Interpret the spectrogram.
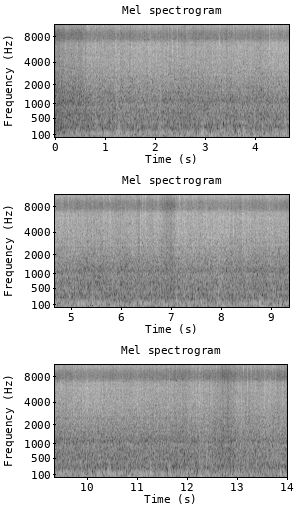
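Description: Heavy rain pounding on a car's roof and windshield, heard from inside the cabin: a steady, dense rush with a low rumble underneath.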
